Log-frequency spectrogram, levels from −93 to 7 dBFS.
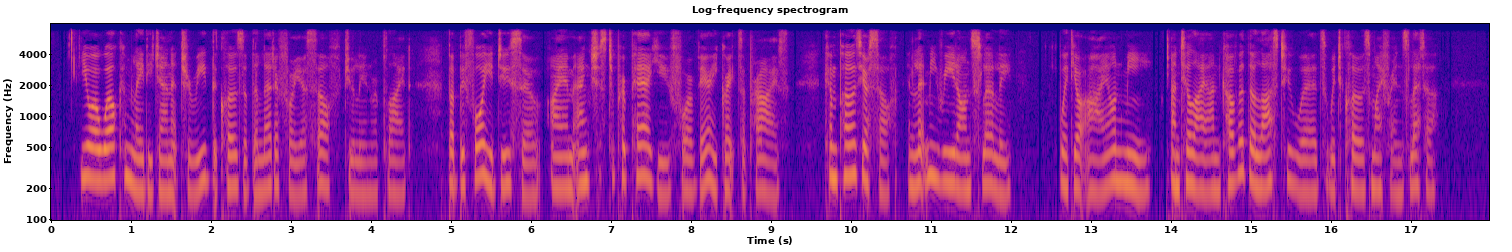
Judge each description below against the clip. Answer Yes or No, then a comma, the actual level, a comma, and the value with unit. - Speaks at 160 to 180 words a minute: No, average, 190 wpm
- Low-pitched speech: No, high, 205 Hz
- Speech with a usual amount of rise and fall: Yes, average, 3.3 semitones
